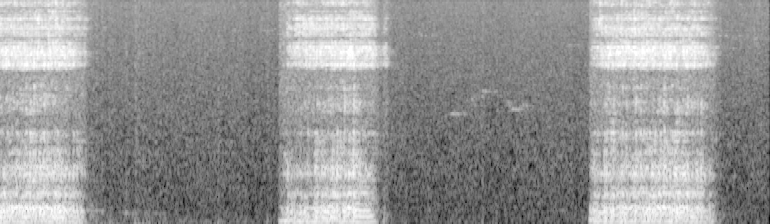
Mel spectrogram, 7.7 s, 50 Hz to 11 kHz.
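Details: Adult woman snoring during sleep: loud, rough, vibrating breaths about every three seconds, roughly 20 a minute, with quiet pauses between; heavy snoring.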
